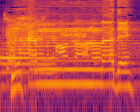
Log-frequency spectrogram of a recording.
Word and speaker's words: মুহাম্মাদ: আল্লাহুম্মা সাল্লি আলা মুহাম্মাদ।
